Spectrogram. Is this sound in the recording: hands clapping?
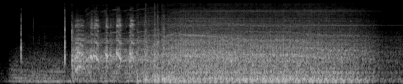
no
